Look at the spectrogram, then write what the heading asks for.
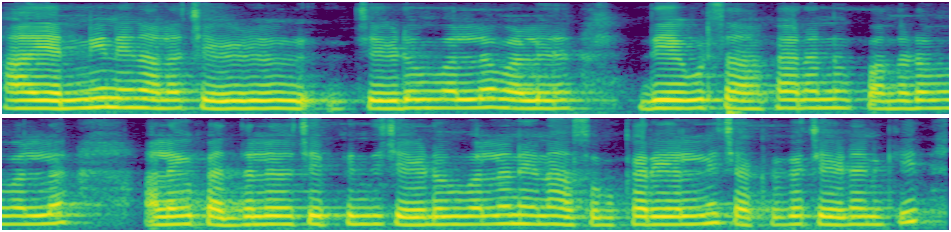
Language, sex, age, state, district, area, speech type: Telugu, female, 45-60, Andhra Pradesh, East Godavari, rural, spontaneous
